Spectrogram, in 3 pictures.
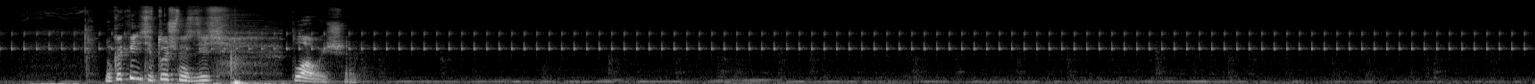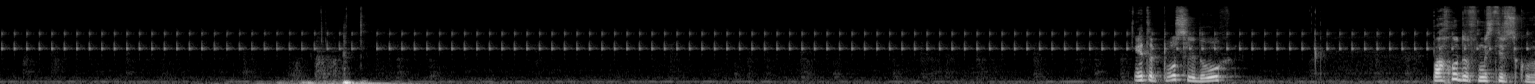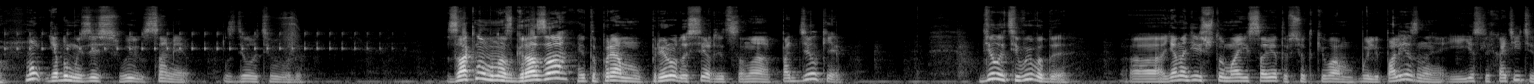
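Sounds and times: faint high whine: 0.0 - 46.0
watch ticking rapidly: 0.0 - 46.0.

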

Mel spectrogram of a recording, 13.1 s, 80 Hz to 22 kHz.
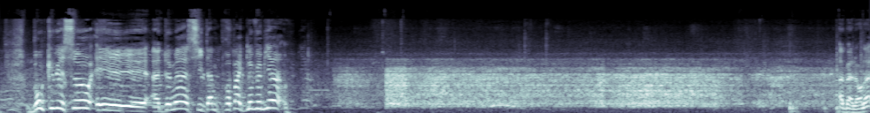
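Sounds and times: radio static hiss: 1.7 - 13.0.

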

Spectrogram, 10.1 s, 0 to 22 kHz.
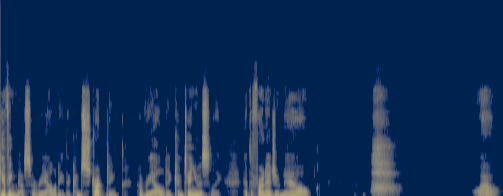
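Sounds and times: man sighing breath: 7.4 - 8.0.

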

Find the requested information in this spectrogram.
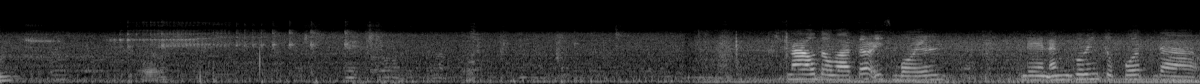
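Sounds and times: household room noise: 0.0 - 12.0.

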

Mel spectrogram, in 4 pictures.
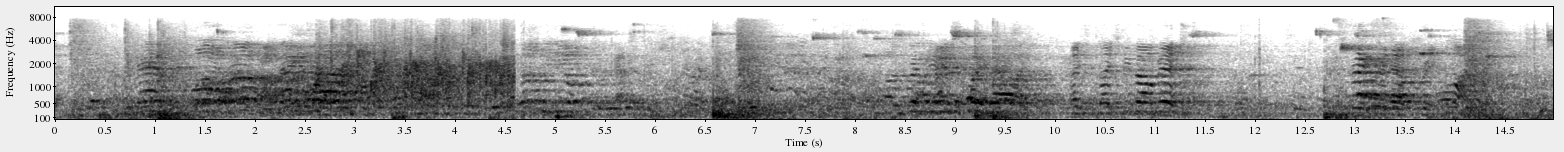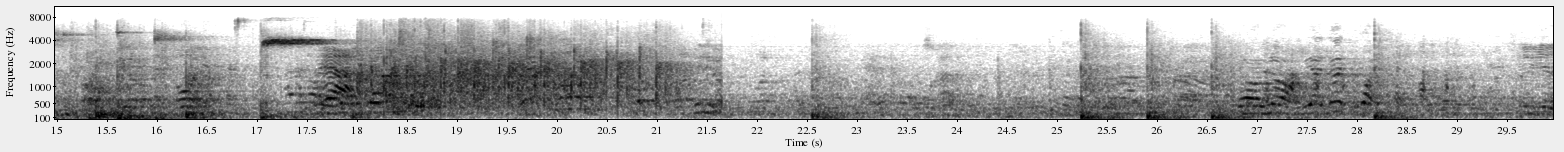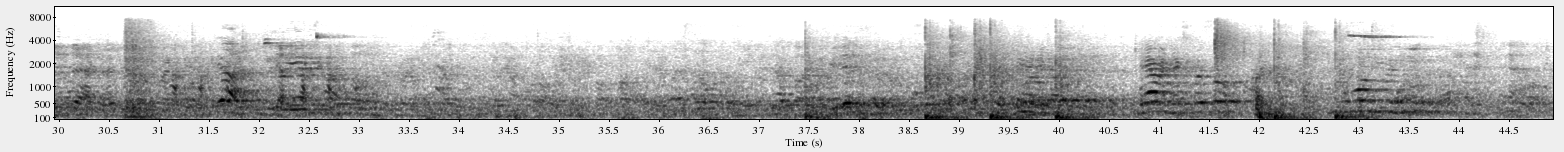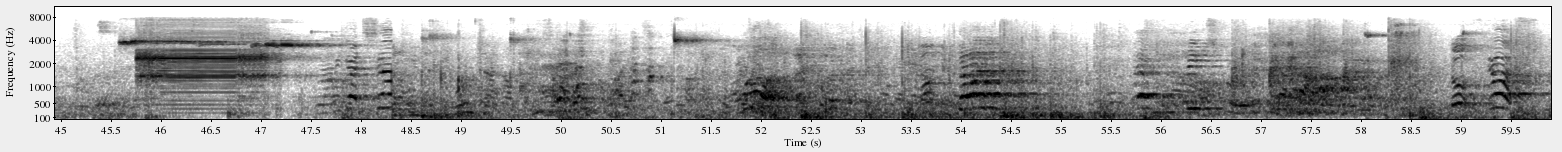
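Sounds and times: gym buzzer: 45.7 - 47.6.

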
